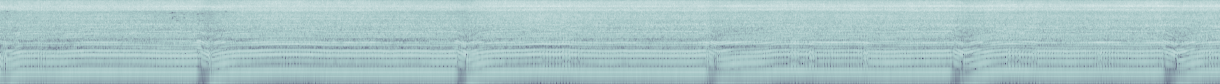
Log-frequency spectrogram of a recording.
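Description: A chainsaw chain cuts through a log.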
